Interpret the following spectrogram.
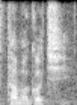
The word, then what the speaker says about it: Tamagotchi: By the way, the next keychain game that came after that was Tamagotchi. So we started hey, he pronounced it right.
